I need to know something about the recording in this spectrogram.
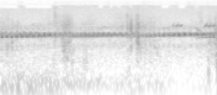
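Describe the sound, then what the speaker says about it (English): Frogs croak loudly and steadily in the wilderness near beaver dens, a dense continuous chorus with a sustained high trill running through it and no voices. "there's tons of frogs. It's just so loud out here."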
